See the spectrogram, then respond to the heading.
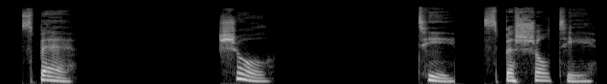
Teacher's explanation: Stress the spe syllable and keep shul soft.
